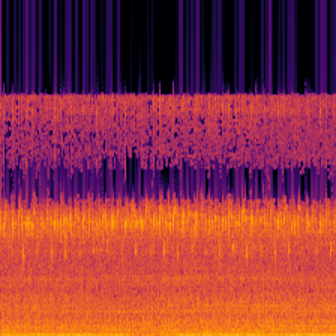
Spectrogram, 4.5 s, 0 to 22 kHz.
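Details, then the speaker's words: 1992 Chevrolet S10 2.5 fuel-injected Iron Duke four-cylinder, 164,689 miles, seemingly passed compression check: steady even idle with constant low thrum, no misses or knocks; runs smooth and strong. "I have a complete running 2.5 Fortec. It's basically an Iron Duke, fuel injected, 92 S10, and it runs solid."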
